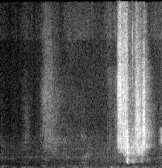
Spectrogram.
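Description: Hands handling a cardboard Blu-ray disc case, low fumbling noise, then a brief loud scrape or rustle near the end as the case is picked up.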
